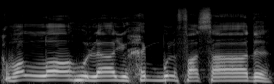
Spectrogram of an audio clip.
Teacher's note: واللہ لا حرف مدہ ہے نا، اس کو ایک الف کے برابر ہی کھینچنا تھا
